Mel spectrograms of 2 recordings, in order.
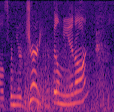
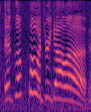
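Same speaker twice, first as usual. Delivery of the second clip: excited reveal; 6 semitones higher than usual. Acted. Proudly reveals the event.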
